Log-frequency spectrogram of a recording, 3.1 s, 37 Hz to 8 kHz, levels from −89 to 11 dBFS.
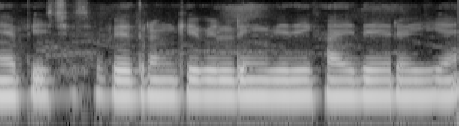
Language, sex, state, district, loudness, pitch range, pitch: Hindi, male, Uttar Pradesh, Shamli, -15 LUFS, 130-135 Hz, 130 Hz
